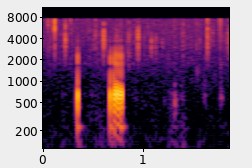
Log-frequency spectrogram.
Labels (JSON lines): {"label": "biophony, knock croak", "recorder": "SoundTrap 300"}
